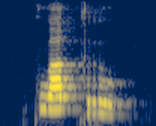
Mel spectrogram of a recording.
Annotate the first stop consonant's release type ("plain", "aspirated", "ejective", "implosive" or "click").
plain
